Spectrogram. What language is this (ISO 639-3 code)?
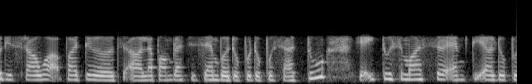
msa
